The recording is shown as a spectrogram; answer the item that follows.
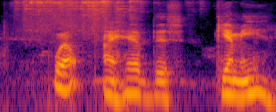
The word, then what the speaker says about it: Gemmy: well I have this gimi g e mm y I think it's pronounced light projector that's for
